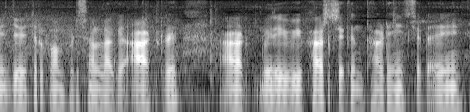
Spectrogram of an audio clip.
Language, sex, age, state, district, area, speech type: Odia, male, 60+, Odisha, Rayagada, rural, spontaneous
